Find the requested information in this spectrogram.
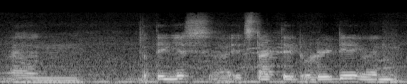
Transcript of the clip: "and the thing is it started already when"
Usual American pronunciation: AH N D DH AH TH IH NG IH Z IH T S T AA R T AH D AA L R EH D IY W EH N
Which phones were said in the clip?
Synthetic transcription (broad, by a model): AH N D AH T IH NG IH S IH T S T AA R T AH D AA L R EH D IY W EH N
